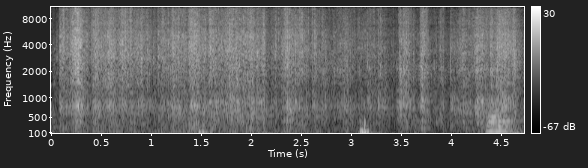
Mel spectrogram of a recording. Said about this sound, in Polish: Jak słychać, jakoś bardzo mocno nie odbiega od siebie. To ze względu na dobre warunki nagrania. Jednak słychać różnicę w głośności i tłumieniu niechcianych dźwięków przy szeleszczeniu opakowaniem.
